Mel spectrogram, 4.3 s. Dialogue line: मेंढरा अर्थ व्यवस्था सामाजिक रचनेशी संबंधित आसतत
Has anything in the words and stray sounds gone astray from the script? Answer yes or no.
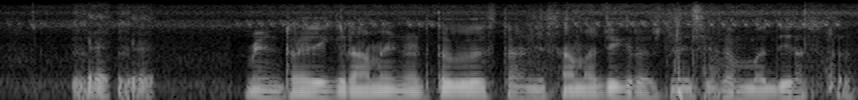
yes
